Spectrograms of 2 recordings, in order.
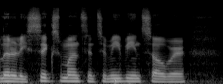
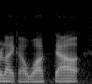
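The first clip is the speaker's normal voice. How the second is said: ordinary talk, nothing marked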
